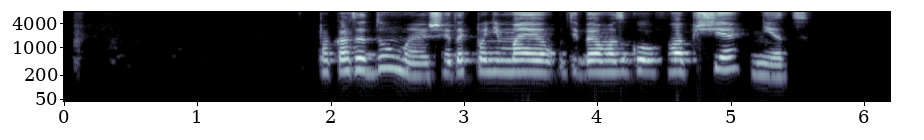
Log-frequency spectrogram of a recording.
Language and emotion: Russian, angry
